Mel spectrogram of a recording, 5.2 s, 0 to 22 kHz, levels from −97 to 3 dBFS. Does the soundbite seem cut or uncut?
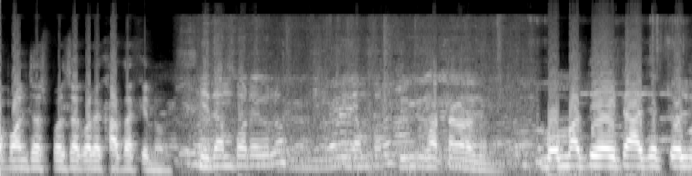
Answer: cut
